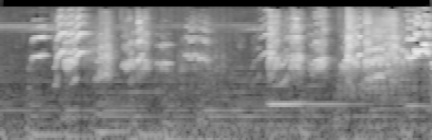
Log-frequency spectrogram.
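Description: Rainbow lorikeets giving short screeching calls, several in quick succession, over background music.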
